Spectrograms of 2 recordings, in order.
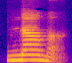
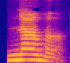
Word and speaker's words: Name: And in German, we say Name. Name. The spelling remains same, but the pronunciation changes.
